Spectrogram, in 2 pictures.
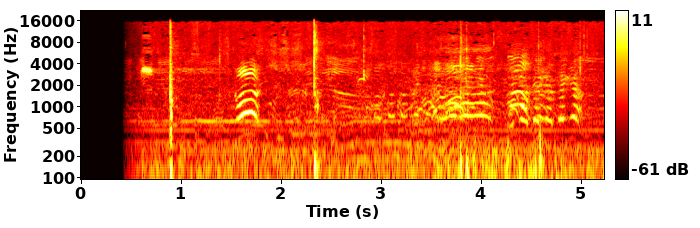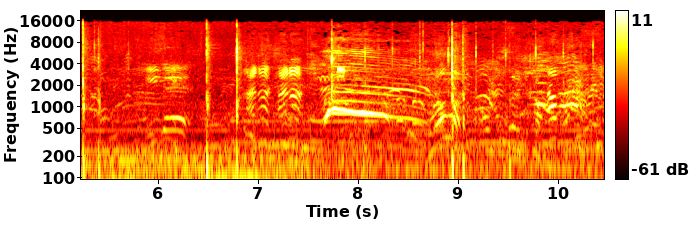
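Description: Volleyball rally on grass: the ball is slapped by hands and forearms about six times, sharp single smacks a second or more apart, among the calls and shouts of players and spectators, with one long loud shout about eight seconds in.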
